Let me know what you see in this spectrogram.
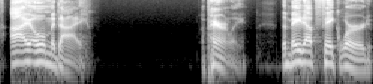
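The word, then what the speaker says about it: Iomedae: I say Iomede. No. Yeah, I say Iomede. And apparently it's Iomedai.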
